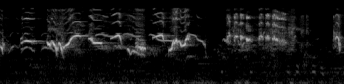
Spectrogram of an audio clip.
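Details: Song of an Oriental magpie-robin to trigger singing in a reluctant magpie-robin: warbled rising and falling whistles, then a scratchy buzzing burst after a short pause.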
